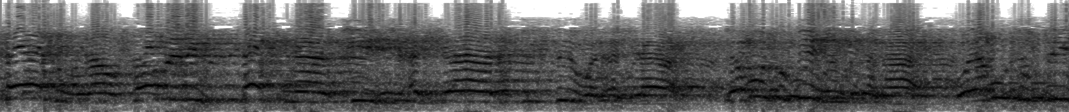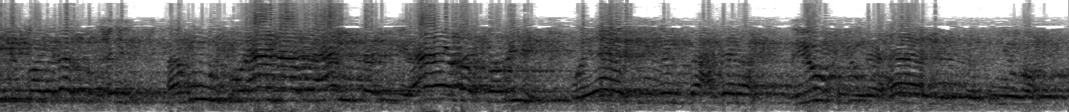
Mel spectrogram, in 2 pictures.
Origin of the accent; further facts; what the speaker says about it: Egypt; أهل بلدنا مصر وعلى شعبها وعلى جيشها وعلى سلطتها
